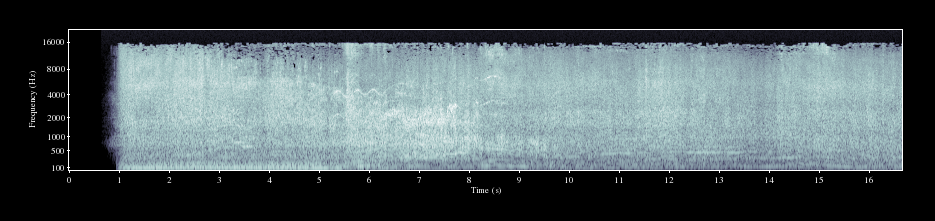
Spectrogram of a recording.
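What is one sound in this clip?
A race car engine roars steadily.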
